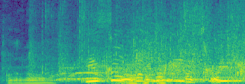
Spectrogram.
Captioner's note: audience cheering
